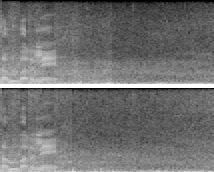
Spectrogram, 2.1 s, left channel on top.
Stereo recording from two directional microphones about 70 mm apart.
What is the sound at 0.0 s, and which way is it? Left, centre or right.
Speech, right.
